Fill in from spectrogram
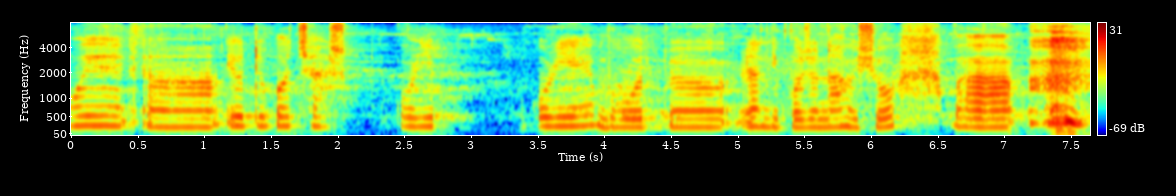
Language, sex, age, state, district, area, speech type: Assamese, female, 18-30, Assam, Barpeta, rural, spontaneous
